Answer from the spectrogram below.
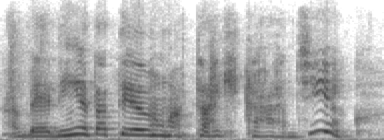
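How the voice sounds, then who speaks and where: A woman's voice: high voice, lively intonation, brisk, fairly bright tone, highs cut off, slight background noise. A woman filming her pets at home in a chatty home video, slipping into baby talk with her pets. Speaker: pet owner filming her ferrets. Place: house indoors. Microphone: handheld home video camera.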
